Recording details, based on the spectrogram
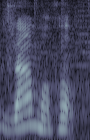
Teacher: कोणत्याही शब्दाच्या शेवटी जेव्हा विसर्ग लागतो तेव्हा ते ह असा उच्चारण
